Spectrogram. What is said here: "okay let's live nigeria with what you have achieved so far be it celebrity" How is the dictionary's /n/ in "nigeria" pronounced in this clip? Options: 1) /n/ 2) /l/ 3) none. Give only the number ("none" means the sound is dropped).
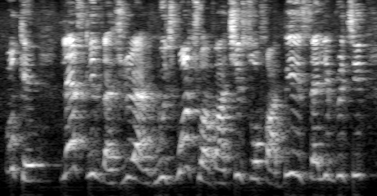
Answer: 2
